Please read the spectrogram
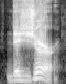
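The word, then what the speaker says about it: de jure: d e space j-u-r-e it's pronounced De Jour a lot of people confuse that with du jour meaning of the day like super du jour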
